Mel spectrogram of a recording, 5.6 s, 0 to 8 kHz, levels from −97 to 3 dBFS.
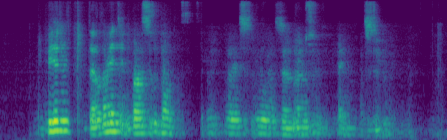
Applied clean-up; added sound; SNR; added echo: neural mask model DeepFilterNet 3.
